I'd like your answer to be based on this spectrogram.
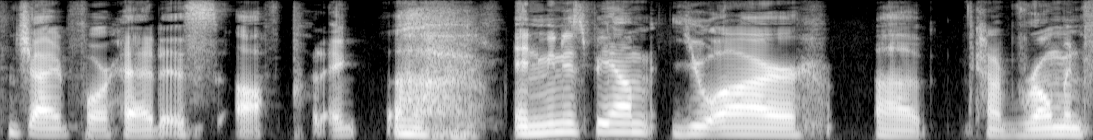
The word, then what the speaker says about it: Municipium: And then we're going to jump to 2008 with Municipium. Did I say that right? – Municipium, yes. – Yes.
